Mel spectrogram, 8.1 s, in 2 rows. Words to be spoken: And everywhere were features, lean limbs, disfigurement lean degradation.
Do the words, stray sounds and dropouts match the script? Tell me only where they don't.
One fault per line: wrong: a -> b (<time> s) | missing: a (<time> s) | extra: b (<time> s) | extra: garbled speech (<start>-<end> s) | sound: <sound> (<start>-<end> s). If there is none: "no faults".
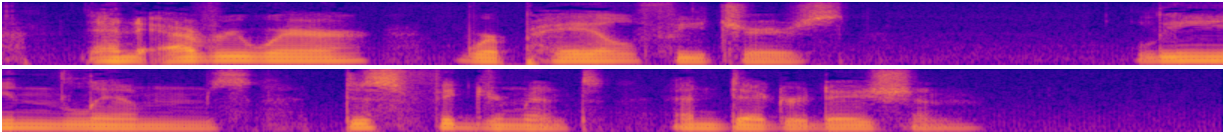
extra: pale (1.7 s)
wrong: lean -> and (6.3 s)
